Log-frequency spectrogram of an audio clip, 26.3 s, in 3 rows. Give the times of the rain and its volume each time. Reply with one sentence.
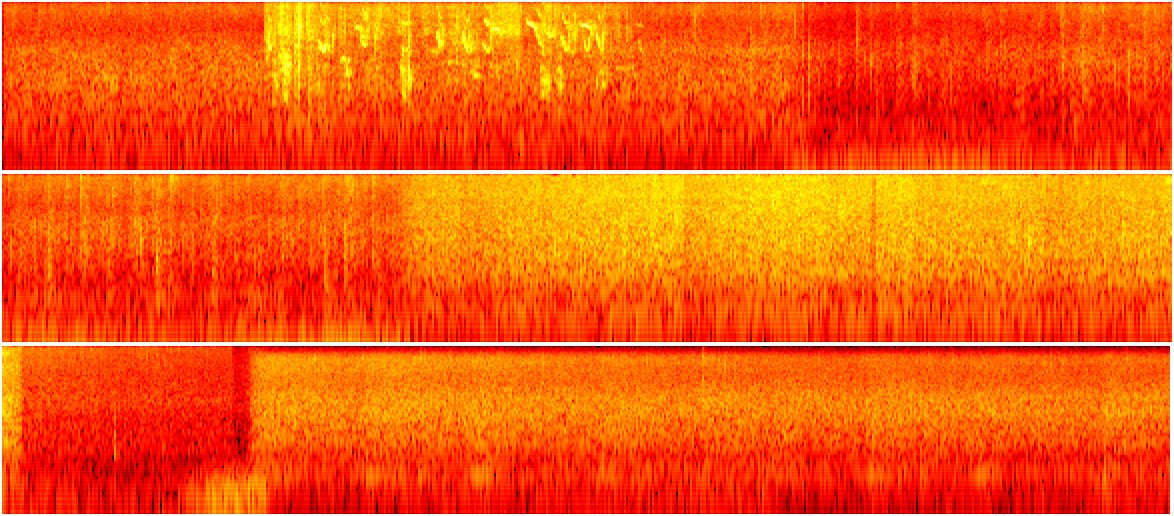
The rain can be heard from 0.0 to 26.2 s, getting louder then quieter.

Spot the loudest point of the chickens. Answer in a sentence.
The loudest moment of the chickens is at 2 seconds.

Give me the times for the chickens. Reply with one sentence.
You can hear the chickens from 1.9 to 4.8 s.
